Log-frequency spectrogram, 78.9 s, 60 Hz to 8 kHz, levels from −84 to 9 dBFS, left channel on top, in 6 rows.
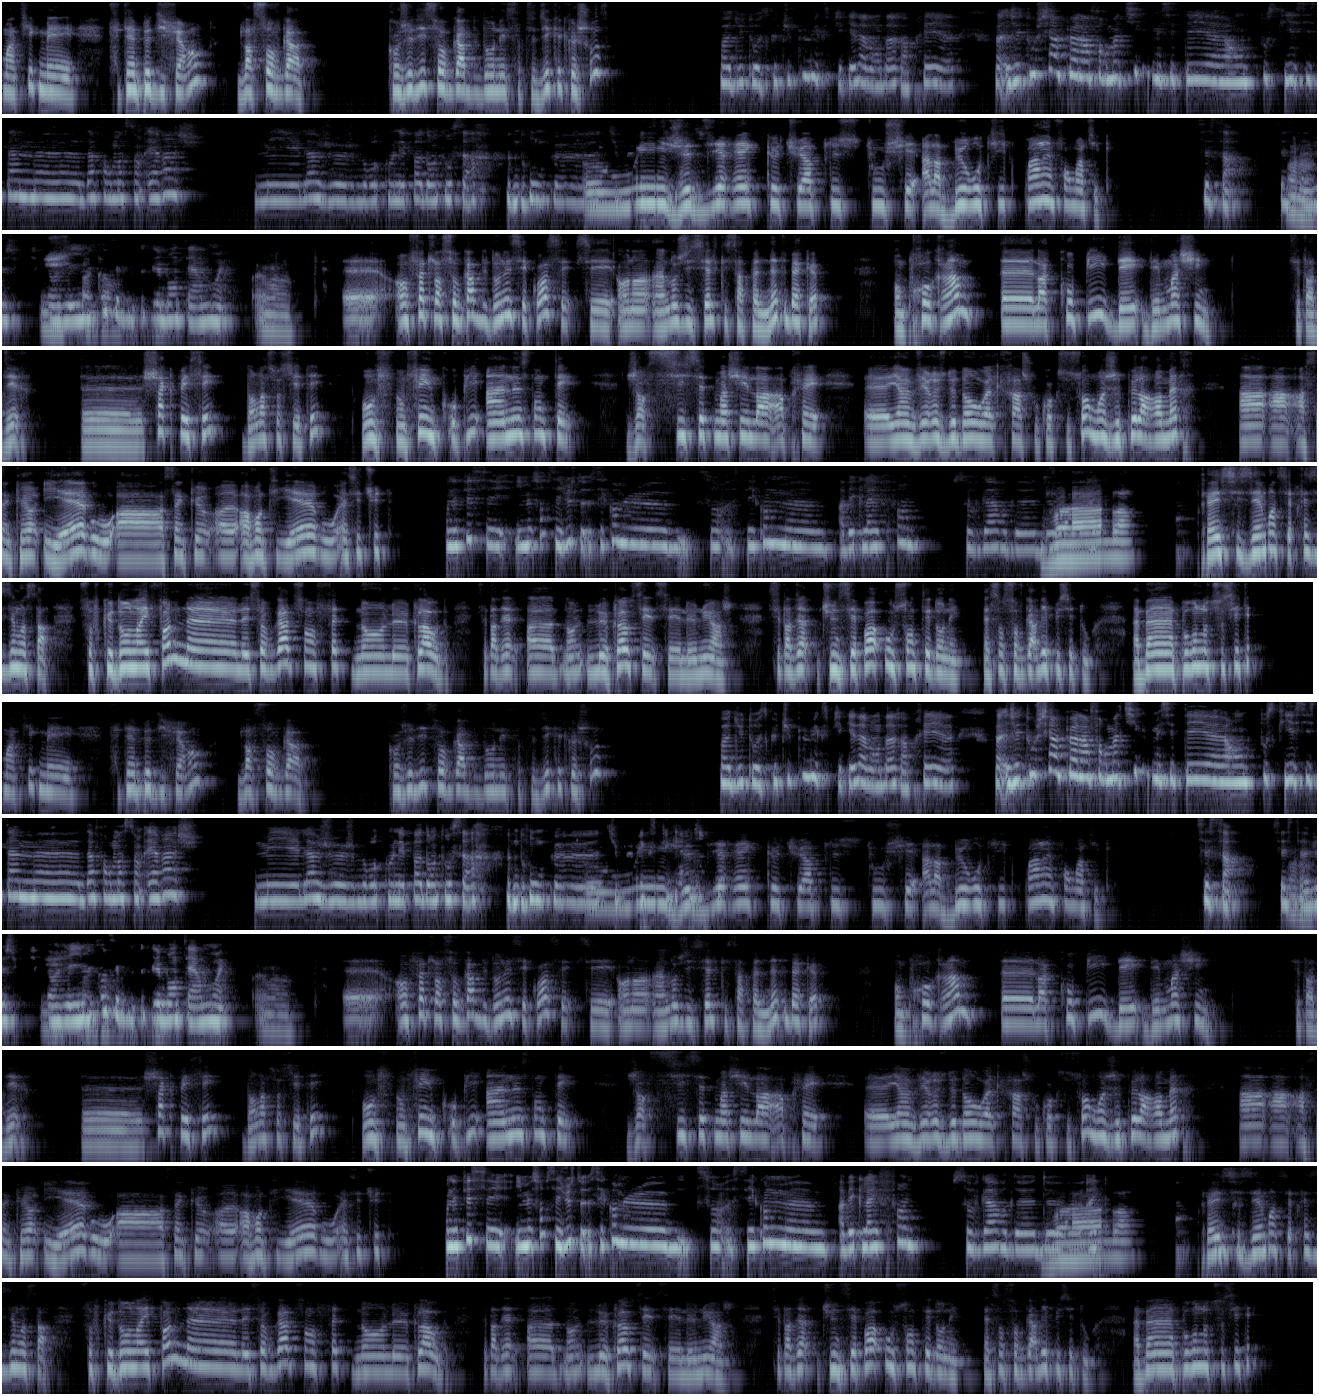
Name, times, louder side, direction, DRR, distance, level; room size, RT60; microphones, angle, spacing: voice 1, 0.0-2.1 2.4-3.1 3.9-6.0 19.0-24.1 26.0-26.3 26.7-27.2 28.8-29.2 29.7-34.5 35.2-38.4 39.2-39.7 40.2-42.7 43.0-45.2 45.7-51.3 51.8-56.4 63.0-63.9 64.6-70.2 70.6-76.7 77.1-78.2, left 7 dB, 70° left, 0.3 m, -28 dB
voice 2, 7.2-15.1 15.7-20.2 25.1-25.6 25.9-26.4 26.7-28.6 57.0-61.8 62.1-63.6 64.3-64.5 64.7-64.9, right 4 dB, 50° right, 0.4 m, -29 dB
10.5 x 4.2 x 6.3 m
head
